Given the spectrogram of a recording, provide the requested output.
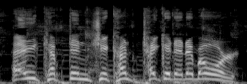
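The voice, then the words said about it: Bad Scottish accent, Scotty impression. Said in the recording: “It's a terrible Scottish accent, sorry. Or Irish, or whatever.”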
